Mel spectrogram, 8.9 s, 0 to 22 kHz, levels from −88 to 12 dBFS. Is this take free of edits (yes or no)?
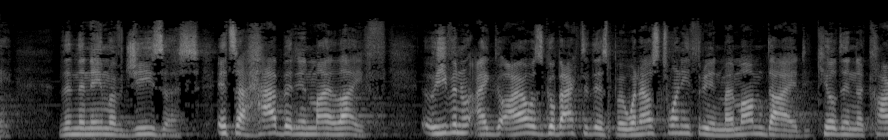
yes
